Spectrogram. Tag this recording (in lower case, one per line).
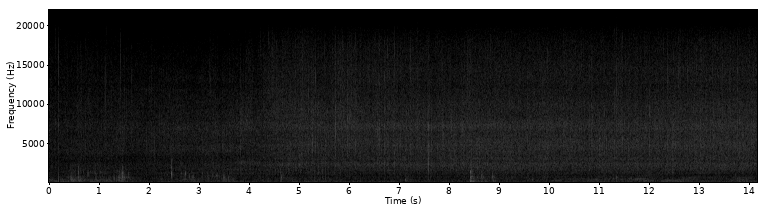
frying (food)
home sounds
